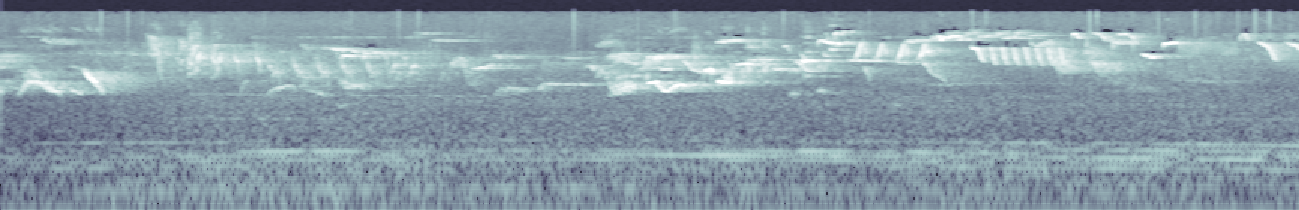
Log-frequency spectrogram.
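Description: Several songbirds singing and chirping at once, short whistled calls and quick trills overlapping.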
